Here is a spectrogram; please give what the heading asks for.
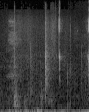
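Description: Someone takes a quick sip of a drink up close, with a few soft wet mouth clicks and a faint slurp, quiet and with no talking.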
